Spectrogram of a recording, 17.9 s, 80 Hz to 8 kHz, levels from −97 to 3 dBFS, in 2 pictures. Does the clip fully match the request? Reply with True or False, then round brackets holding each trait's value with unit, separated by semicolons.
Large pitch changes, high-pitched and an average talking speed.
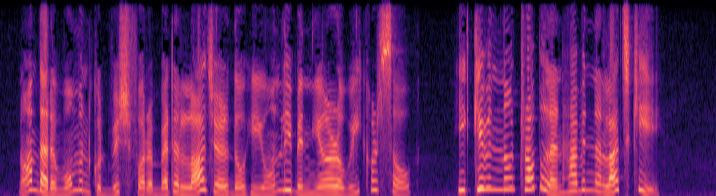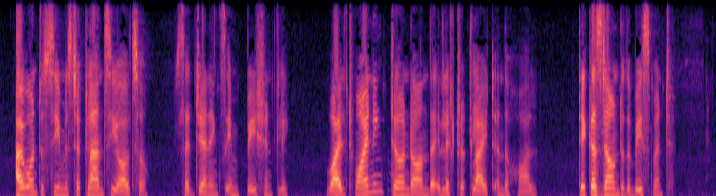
True (6.8 semitones; 245 Hz; 180 wpm)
